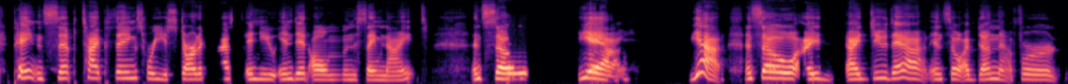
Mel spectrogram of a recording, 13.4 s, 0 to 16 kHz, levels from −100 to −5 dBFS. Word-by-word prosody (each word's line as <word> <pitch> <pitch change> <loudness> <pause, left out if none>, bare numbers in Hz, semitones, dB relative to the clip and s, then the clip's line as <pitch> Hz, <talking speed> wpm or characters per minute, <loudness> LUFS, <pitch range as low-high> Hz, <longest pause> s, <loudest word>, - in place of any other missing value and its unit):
paint 290 -2 +1
and 250 -1 -6
sip-type 265 +1 -1
things 270 0 -4
where 250 -1 -4
you 235 -2 -6
start 230 +1 0
a - - -3 0.2
class 240 0 -1 0.2
and 230 +1 -3
you 225 -3 -5
end 235 +2 -4
it 240 0 0
all 210 0 +1
in 210 0 -12
the 205 - -10
same 200 -1 -3
night, 190 +1 -8 0.5
and 245 +4 -1
so 265 - +6 0.6
Yeah. 250 -6 +6 0.9
Yeah, - - +4 0.3
and 250 +2 -3
so, 265 -3 +4
I 235 +1 +2 0.3
I 230 +1 +4
do 260 +4 -6
that 255 -3 0
and 230 +2 -7
so 230 0 -2
I've 205 -1 -4
done 230 +3 -2
that 205 -1 -9
for 210 -3 -5
235 Hz, 155 wpm, -22 LUFS, 215-265 Hz, 0.9 s, so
